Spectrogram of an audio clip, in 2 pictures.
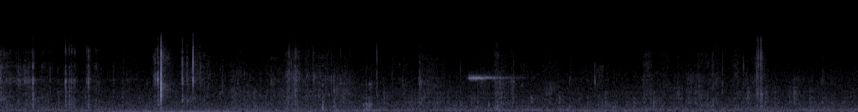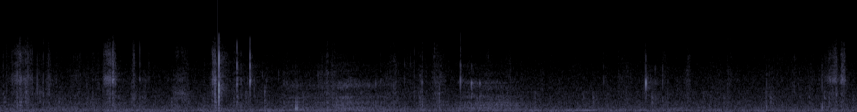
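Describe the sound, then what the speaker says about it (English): Scissors snipping a piece off a paper streamer, with faint, scattered cuts and soft rustling at close range over a quiet background. "Now what I need this for is I'm gonna cut a piece off."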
